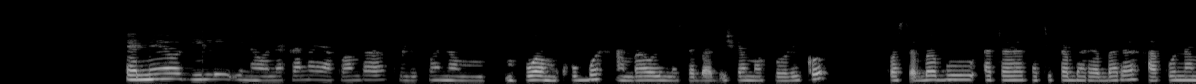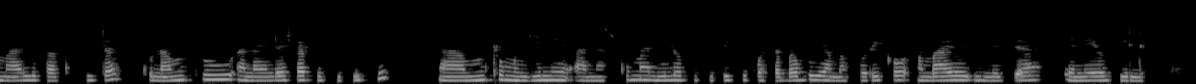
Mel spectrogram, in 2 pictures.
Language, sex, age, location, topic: Swahili, female, 25-35, Nakuru, health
